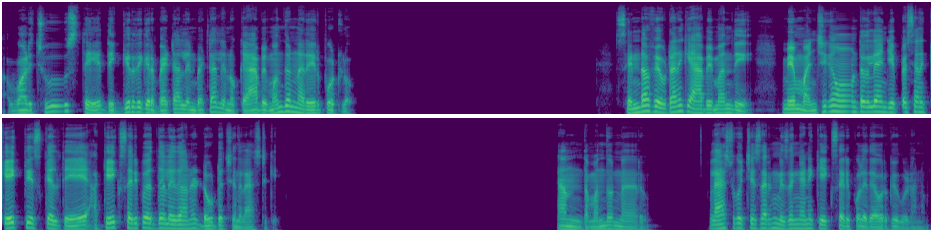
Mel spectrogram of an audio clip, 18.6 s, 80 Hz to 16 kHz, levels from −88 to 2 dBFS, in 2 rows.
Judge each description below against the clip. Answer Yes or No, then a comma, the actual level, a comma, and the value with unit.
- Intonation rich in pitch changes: Yes, wide, 6.6 semitones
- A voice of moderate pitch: No, low, 130 Hz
